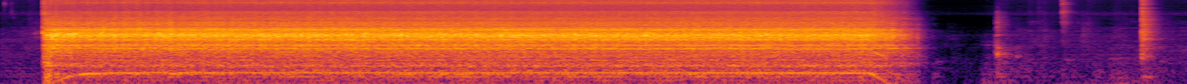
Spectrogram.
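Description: An electric food chopper whirs loudly and steadily for about ten seconds, a constant motor drone close by, then winds down and stops, followed by a few soft knocks and handling noises.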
